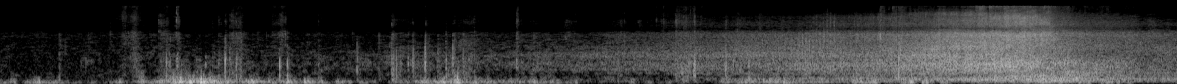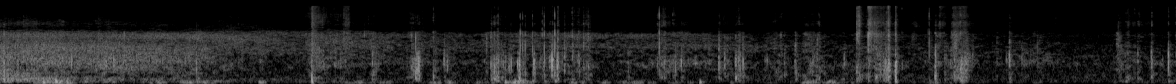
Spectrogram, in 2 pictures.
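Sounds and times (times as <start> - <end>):
footsteps walking along route 191: 0.5 - 9.5, 11.6 - 22.3
vehicle passing on route 191: 4.6 - 14.8.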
